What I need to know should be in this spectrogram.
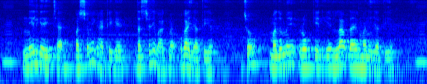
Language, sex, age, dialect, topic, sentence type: Hindi, male, 18-24, Kanauji Braj Bhasha, agriculture, statement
